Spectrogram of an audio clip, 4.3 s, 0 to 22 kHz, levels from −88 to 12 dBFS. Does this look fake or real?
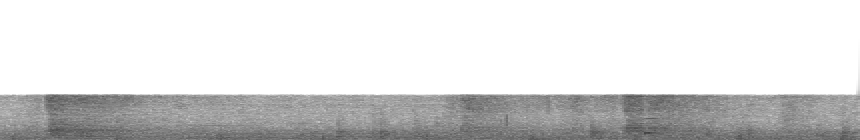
real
